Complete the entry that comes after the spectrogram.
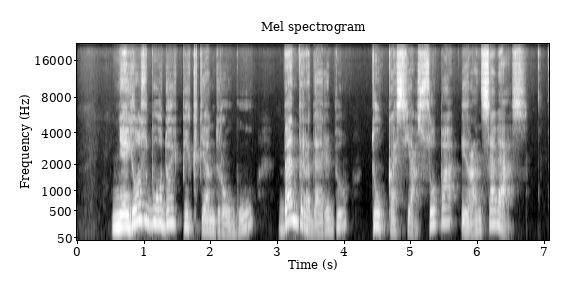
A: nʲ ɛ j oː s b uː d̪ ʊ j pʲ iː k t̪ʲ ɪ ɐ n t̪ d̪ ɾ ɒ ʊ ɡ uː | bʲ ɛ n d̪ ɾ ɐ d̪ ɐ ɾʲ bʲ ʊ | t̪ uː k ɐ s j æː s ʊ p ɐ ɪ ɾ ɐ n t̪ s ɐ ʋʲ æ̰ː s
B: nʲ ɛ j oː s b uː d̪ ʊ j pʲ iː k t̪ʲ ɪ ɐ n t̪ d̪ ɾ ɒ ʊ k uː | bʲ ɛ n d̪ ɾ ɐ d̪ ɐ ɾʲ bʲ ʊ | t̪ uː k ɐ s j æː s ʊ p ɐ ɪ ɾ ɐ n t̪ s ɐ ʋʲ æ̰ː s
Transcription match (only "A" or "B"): A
